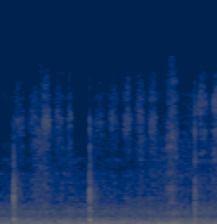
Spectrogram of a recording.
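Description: Chalk scratching faintly on a chalkboard as triangles are shaded in, with a few light taps of the chalk against the board.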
